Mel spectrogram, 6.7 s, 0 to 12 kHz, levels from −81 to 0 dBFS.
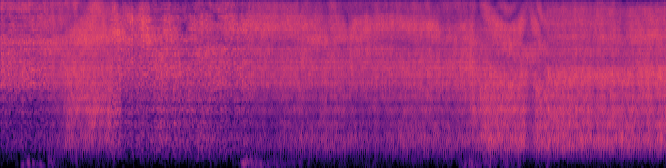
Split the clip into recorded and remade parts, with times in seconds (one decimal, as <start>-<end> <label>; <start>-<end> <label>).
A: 0.0-0.5 recorded; 0.5-1.1 remade; 1.1-2.5 recorded; 2.5-6.7 remade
